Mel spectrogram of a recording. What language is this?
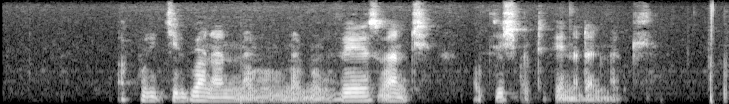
Kinyarwanda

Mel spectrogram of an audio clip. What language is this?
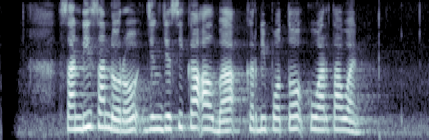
Sundanese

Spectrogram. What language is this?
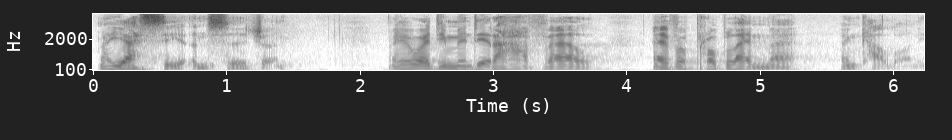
Welsh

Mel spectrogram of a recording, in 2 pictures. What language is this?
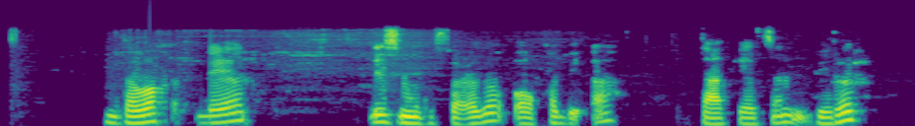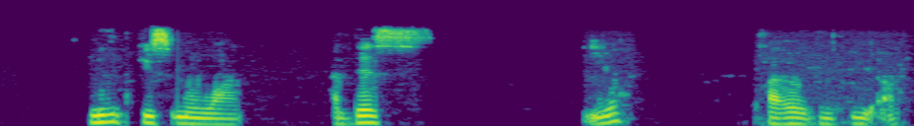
Somali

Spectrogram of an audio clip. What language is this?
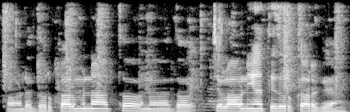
Santali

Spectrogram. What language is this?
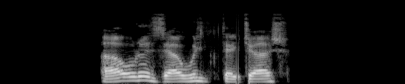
Kabardian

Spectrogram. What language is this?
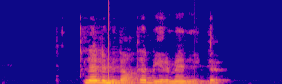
Kabyle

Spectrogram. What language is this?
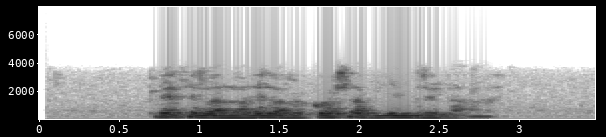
Spanish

